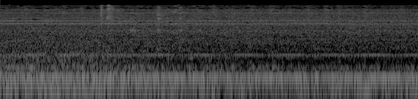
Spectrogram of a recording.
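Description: A low, steady background hum with a faint, constant higher tone over a light hiss. Nothing starts or stops.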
